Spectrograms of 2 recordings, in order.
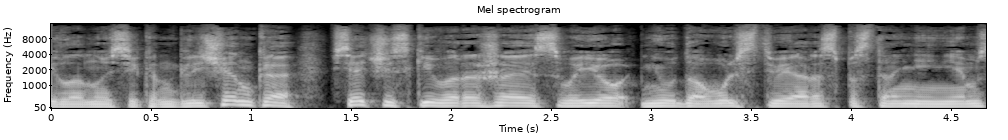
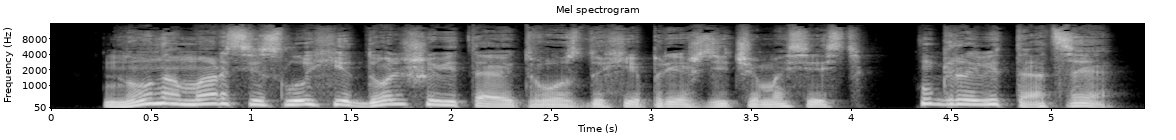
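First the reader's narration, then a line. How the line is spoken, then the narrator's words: Laughing. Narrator (Russian): Засмеялась Камацу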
